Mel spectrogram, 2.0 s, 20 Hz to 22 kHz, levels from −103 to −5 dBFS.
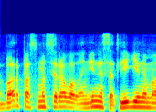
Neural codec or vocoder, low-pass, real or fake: codec, 16 kHz, 0.8 kbps, ZipCodec; 7.2 kHz; fake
